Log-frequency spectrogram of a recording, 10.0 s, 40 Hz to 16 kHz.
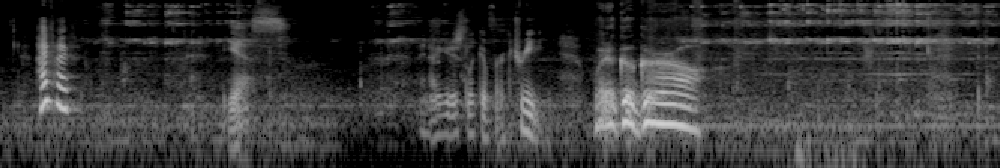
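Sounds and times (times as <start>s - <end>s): dog collar bell jingling: 0.4s - 5.5s, 6.3s - 10.0s.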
